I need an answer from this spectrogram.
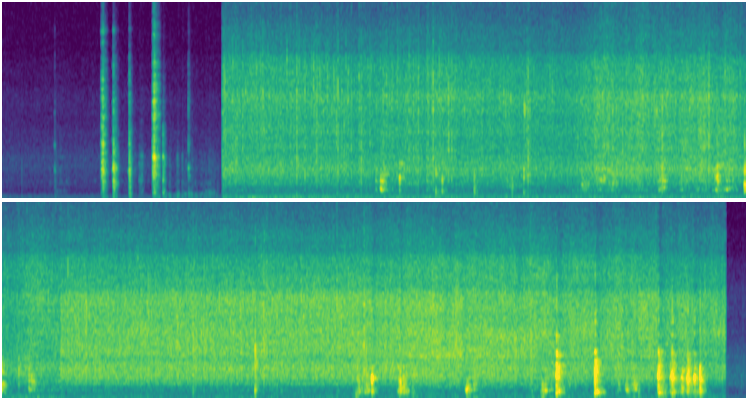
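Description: A few faint clicks, then from about three seconds in chicken feet sizzling steadily in a frying pan, with sharp clicks and scrapes of a utensil as they are stirred, more frequent near the end. The sizzling cuts off suddenly.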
